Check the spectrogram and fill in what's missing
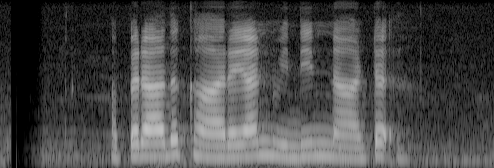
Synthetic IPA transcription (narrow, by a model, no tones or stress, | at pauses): ɐpːɐɾaːd̪ɯkaːɾɐjaːnʋind̪inːaːʈːɐ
